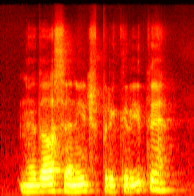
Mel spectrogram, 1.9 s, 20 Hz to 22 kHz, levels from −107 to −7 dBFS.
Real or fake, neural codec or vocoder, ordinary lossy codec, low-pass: fake; codec, 44.1 kHz, 7.8 kbps, DAC; none; 19.8 kHz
